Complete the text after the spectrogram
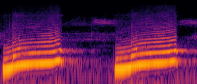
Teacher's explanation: نو کے اندر جو واو ہے اس کے لیے ہم نے ہونٹوں کو گول کیا اور آواز کو پورا منہ سے باہر نکالیں گے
